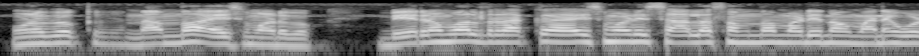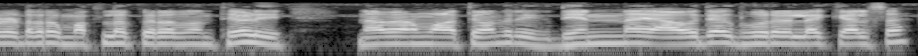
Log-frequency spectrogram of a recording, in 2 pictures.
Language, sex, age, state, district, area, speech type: Kannada, male, 30-45, Karnataka, Bidar, urban, spontaneous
